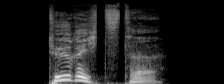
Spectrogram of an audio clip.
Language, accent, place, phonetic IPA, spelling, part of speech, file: German, Germany, Berlin, [ˈtøːʁɪçt͡stə], törichtste, adjective, De-törichtste.ogg
- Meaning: inflection of töricht: 1. strong/mixed nominative/accusative feminine singular superlative degree 2. strong nominative/accusative plural superlative degree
